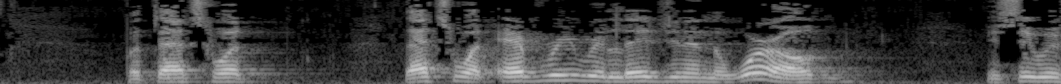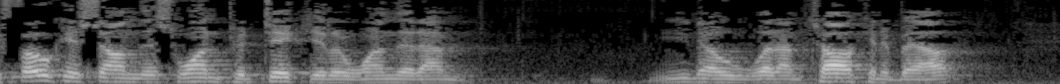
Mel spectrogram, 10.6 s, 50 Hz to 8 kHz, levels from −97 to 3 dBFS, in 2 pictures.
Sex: male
